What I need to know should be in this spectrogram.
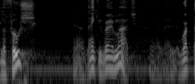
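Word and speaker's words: Lafourche: Randolph is the parish president, and of course, pronounced Lafouche.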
